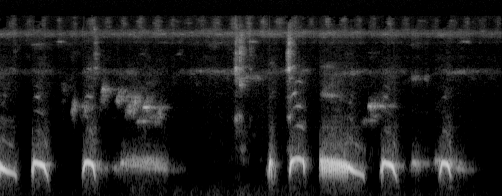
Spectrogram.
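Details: Vietnamese spotted dove repeating its cooing phrase twice: short arched hoots and a long hoarse falling coo, separated by about a second of quiet, with faint high twitters.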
